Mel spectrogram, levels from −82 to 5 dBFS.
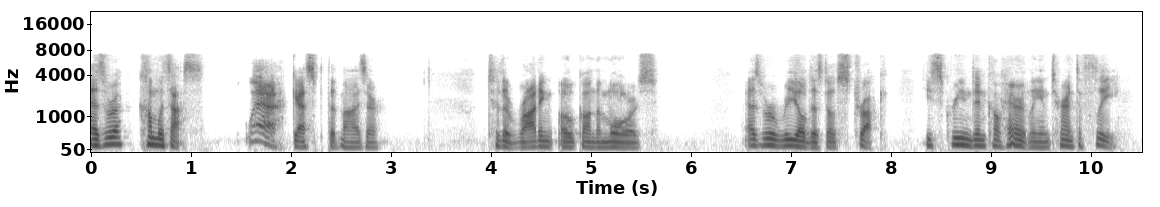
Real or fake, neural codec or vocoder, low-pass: fake; codec, 16 kHz, 1.1 kbps, Voila-Tokenizer; 7.2 kHz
